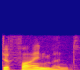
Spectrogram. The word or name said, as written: definement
